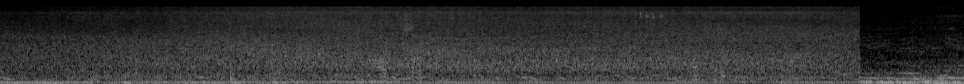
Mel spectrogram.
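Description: A stream trickles and splashes over rocks.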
